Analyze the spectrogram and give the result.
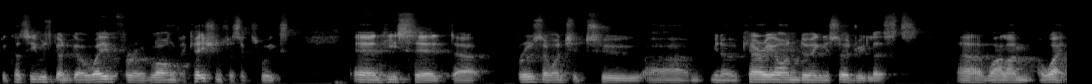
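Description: There is audible room echo around this man's voice. He talks at a fairly low pitch and a moderate pace. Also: quiet background. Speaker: surgeon; guest. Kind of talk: interview conversation. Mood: calm, reflective. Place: home room. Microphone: webcam.

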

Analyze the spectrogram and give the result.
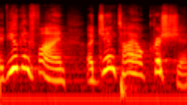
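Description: Speaking in an American accent, a man lets his pitch swing very widely. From US South. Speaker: guest preacher. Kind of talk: sermon. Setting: church. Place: church. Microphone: handheld.

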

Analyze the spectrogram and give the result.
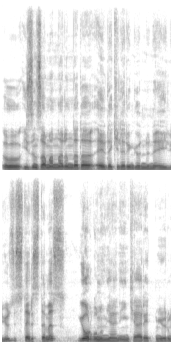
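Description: A man speaks at medium pitch with a dark, mellow tone and ordinary pitch variation. His pace is moderate, with hardly any pauses. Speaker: motorcycle gear reviewer. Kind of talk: product review.

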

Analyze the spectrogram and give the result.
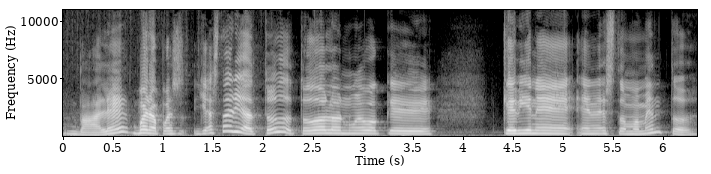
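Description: Her tone is animated and her pitch is high. This woman's pitch varies an ordinary amount. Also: very clean recording, silent background. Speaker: gaming youtuber. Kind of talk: casual gameplay commentary.

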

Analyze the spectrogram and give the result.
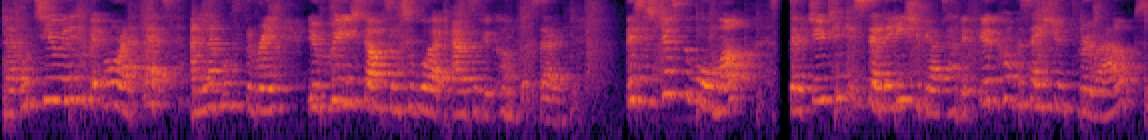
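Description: Over light background noise and strong room echo, a woman talks in a high pitch with ordinary pitch variation. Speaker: fitness instructor. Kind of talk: exercise class instruction. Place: kitchen. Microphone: camera far.

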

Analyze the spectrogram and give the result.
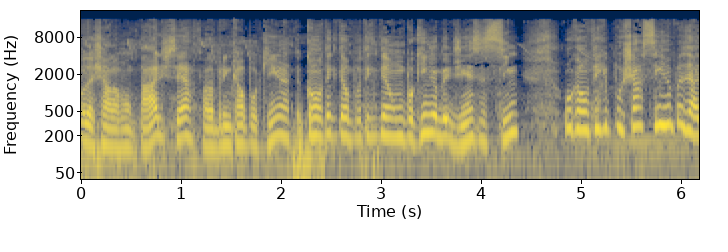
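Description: Very fast and animated, a man's voice leaps through very wide pitch swings, recorded dry with no echo over light background noise. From Minas Gerais, Brazil. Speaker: dog breeder and kennel owner. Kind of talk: casual vlog with dog training. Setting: outdoors. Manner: loud commands to dog. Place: open country. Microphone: phone near.

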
